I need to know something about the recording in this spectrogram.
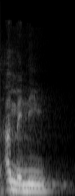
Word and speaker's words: Amani: But yo, don't say Amani. I'll never use Amani. I'll come after you. It's Amani.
